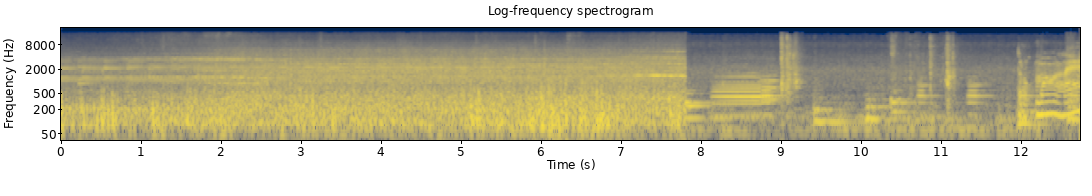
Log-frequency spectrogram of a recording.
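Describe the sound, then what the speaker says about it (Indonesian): A fast train rushes past, a loud continuous roar of wheels and engine for about eight seconds, then it cuts abruptly to quieter, choppy sounds with speech-like bursts. "lihat kawan, kereta api cepat."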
